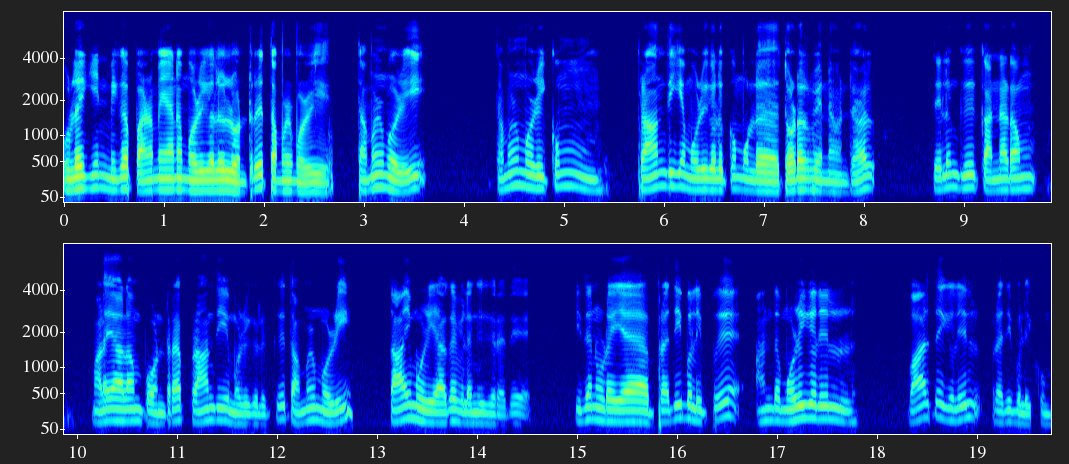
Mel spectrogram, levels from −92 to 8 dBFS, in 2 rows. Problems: low volume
